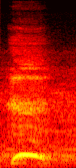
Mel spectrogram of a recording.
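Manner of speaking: high surprised gasp; quick high intake of breath; sharp gasp. Real, not acted. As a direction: gasp as if struck by something. Sudden gasp.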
